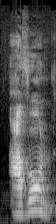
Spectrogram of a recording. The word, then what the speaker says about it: avón: en en hebreo es la palabra avón así como una marca de productos cosméticos eh tal cual eh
